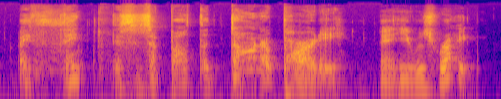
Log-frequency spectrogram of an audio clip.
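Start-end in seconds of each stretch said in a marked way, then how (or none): 0.2-2.7 high, hushed whisper. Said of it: "he sort of leans over and he goes".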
